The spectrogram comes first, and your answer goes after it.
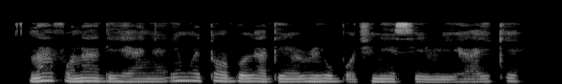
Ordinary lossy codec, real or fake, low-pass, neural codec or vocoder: MP3, 48 kbps; real; 7.2 kHz; none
